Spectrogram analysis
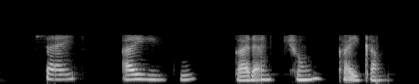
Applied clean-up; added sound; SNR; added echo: neural mask model DeepFilterNet 3.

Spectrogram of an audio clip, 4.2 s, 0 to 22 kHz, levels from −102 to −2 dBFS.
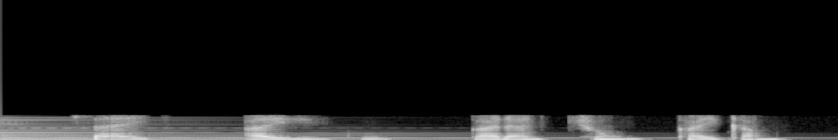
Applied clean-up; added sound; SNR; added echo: none; Acoustic guitar / Strum; 14 dB; none.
